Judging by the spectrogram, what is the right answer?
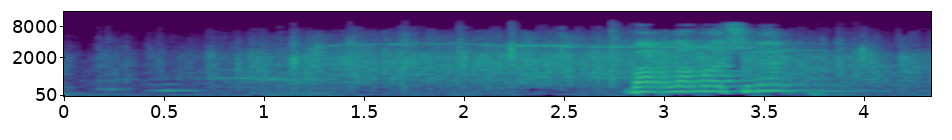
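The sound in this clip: An audience applauding, a fairly soft, continuous patter of many hands that swells gradually toward the end, with a person talking over the clapping in the last second or so.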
